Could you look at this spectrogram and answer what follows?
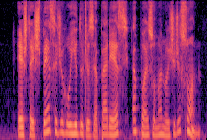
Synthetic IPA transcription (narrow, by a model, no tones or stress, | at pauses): ɛʃt̪ɐispɛsɪd͡ʒɪɦuid̪ʊd͡ʒɪzapaɾɛsɪ̥apɔzũmɐnojt͡ʃɪd͡ʒɪsõnʊ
